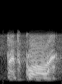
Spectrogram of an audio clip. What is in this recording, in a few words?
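"Podkova", Russian; DCS; ATC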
